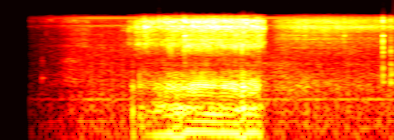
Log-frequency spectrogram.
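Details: Dog in a deep sleep snoring: one rising, raspy breath, loud and hissy in the middle, with quieter breathing after; snoring.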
